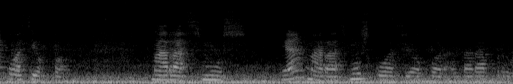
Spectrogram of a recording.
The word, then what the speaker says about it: kwashiorkor: Marasmus, kwashiorkor, tulisannya KW kwashiorkor. Susah banget tulisannya. Ya, bacanya kwashiorkor.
